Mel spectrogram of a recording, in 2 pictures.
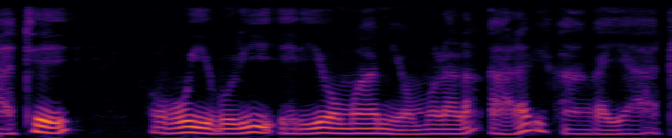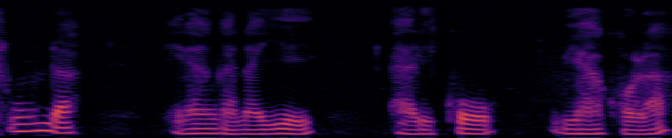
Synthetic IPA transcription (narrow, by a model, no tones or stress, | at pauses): atʰe̞ | o̞βujiβulie̞ɾijo̞ːmwaːmio̞mulalaːɾaβikʰaːŋɡajatʰuːnda | e̞ɾaŋɡanaje̞ | alikʰo̞ | βjaːkʰo̞la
